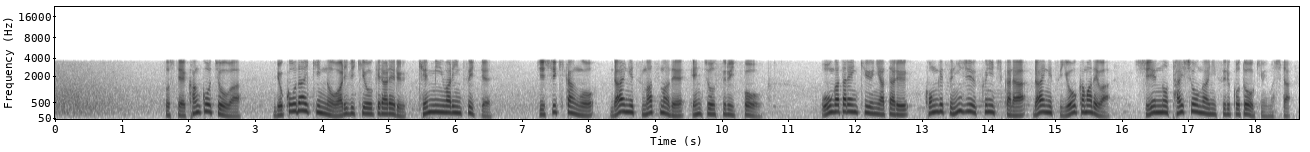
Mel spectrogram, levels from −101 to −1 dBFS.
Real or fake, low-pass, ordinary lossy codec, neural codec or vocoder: real; 3.6 kHz; none; none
